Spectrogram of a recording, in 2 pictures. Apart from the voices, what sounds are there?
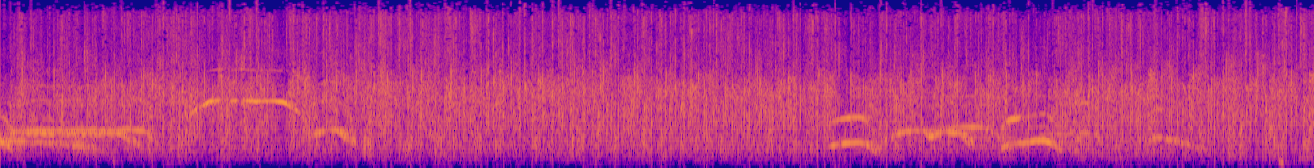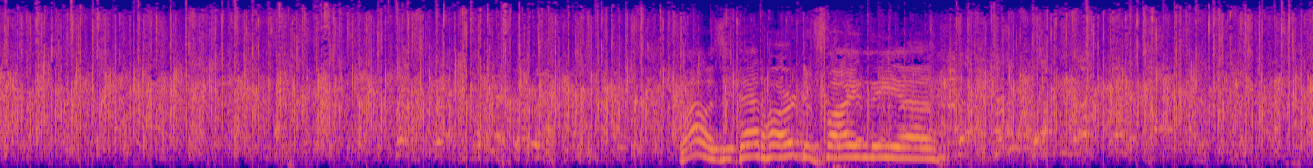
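studio audience applauding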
